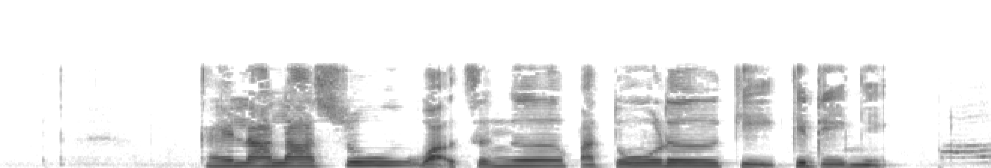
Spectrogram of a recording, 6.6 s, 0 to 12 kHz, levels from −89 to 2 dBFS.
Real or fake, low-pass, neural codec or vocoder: real; 7.2 kHz; none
